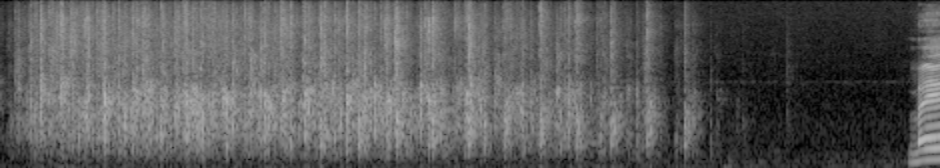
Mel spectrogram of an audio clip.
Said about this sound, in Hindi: उनके लिए एक जोरदार ताली हो जाए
